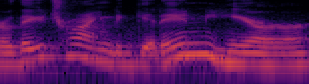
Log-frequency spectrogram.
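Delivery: normal talking voice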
